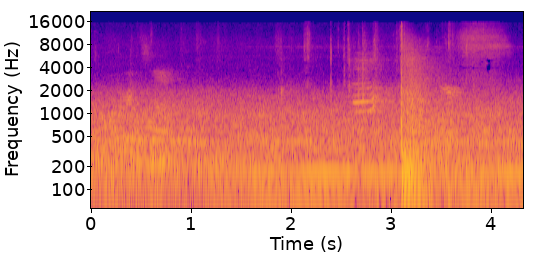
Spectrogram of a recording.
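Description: A wooden ramp splitting under a car's wheel: one sharp crack about three seconds in, over a steady low hum.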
